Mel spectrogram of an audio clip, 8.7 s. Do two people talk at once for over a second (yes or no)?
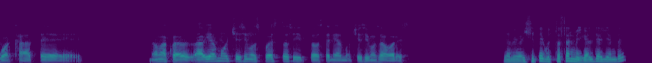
no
